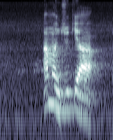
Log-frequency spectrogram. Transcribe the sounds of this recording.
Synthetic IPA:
amɐnt͡ʃʼukʲʼia

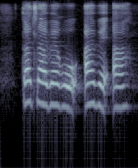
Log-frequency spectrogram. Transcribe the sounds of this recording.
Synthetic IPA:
kʼat͡ɬʼabɛɣʊabɛʔa

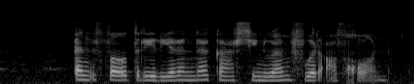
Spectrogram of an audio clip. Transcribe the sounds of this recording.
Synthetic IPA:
ʔənfəlˠtriɾiəɾəndəkɐrsinuəmfuəɾɐ̰fχɑ̰ːn

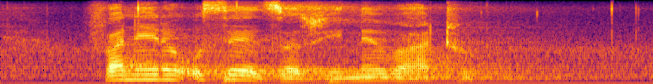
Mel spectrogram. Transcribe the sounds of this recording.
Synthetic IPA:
faniɾeʔused͡zaʐineʋaːtʰṵ

